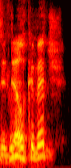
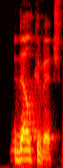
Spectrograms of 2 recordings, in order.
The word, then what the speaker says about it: Nedeljkovic: Who's Nedeljkovic? – Nedeljkovic. There we go. – Nedeljkovic. – You add the J there after the D, and it just completely messes me up.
